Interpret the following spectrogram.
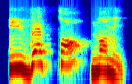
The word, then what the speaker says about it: Investonomy: It's investor-nomy. Investonomy. Okay, some people like investor-nomy and then they miss it along the way. So, it's investor and nomy.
